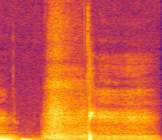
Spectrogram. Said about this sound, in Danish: jeg trækker lige vejret.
